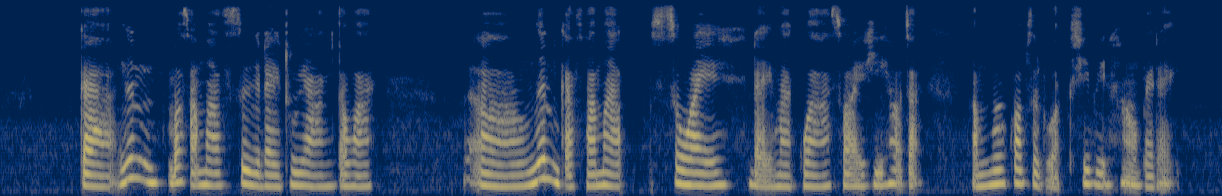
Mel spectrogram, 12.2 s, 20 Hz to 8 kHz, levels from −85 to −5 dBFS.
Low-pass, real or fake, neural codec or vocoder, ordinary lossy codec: 7.2 kHz; fake; codec, 16 kHz, 16 kbps, FreqCodec, smaller model; none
